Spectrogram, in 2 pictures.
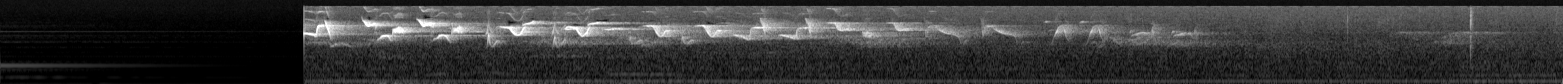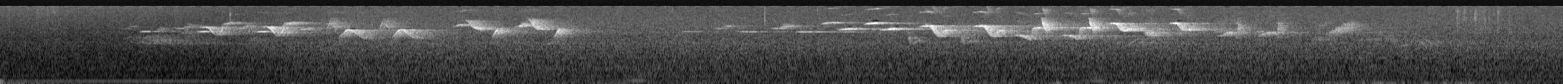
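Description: Songbirds singing: after about a second and a half of silence, a bout of rapid, high chirping notes starts suddenly, then fades, with two more bursts of song a few seconds apart near the end.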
